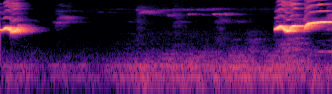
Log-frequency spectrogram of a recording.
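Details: Two short song phrases from an orange-headed thrush in gacor teler style: a brief fluty note, a silence of about three seconds, then a rising, warbled whistle that climbs higher at the end.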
